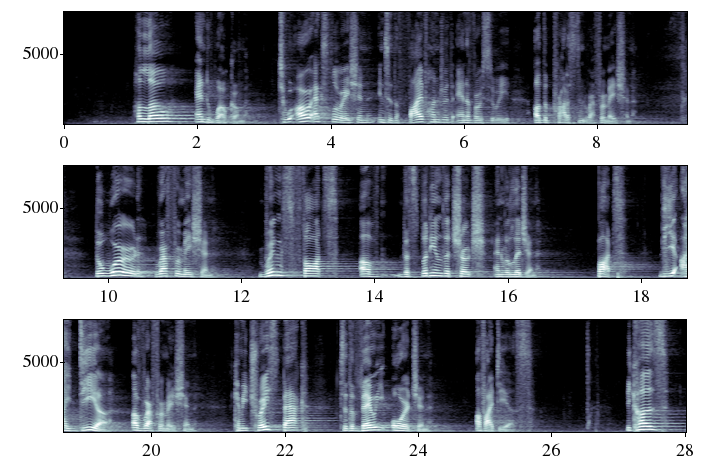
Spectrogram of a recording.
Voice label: narration

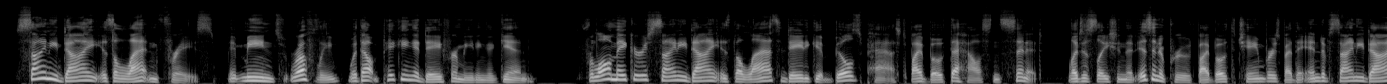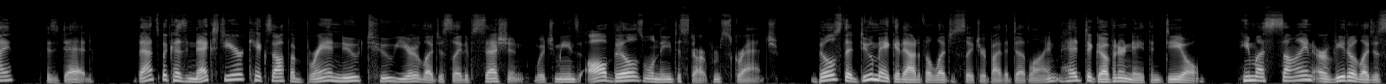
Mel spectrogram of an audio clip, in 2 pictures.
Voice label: spot; Sine Die

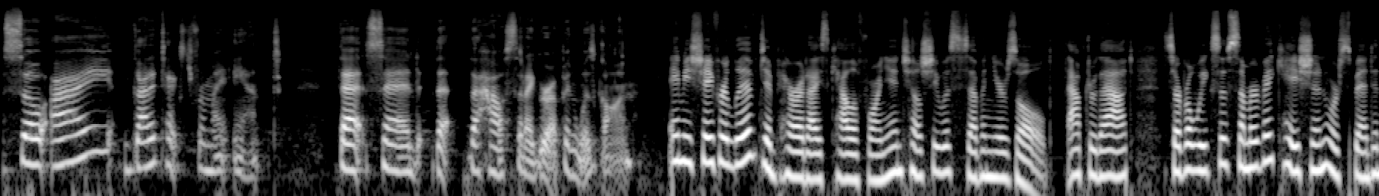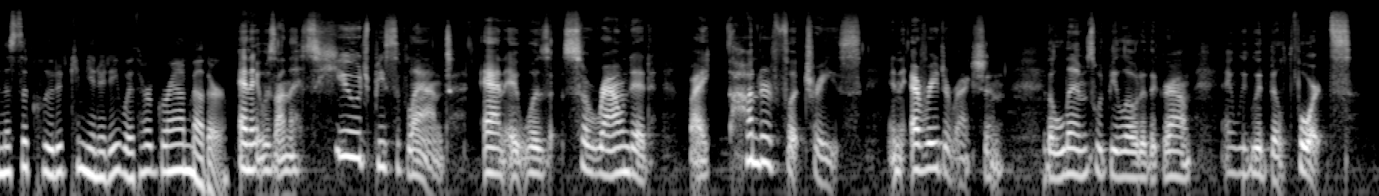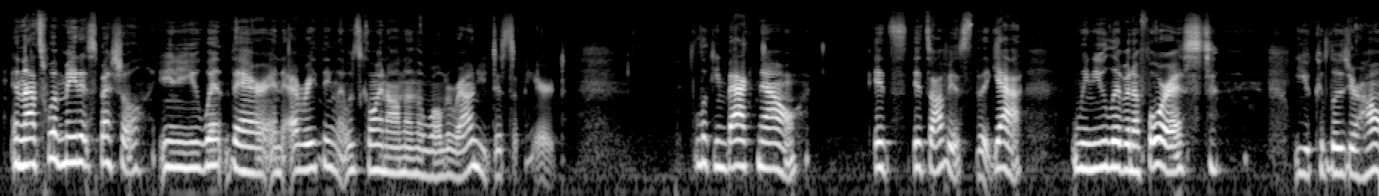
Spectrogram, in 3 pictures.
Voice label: narration

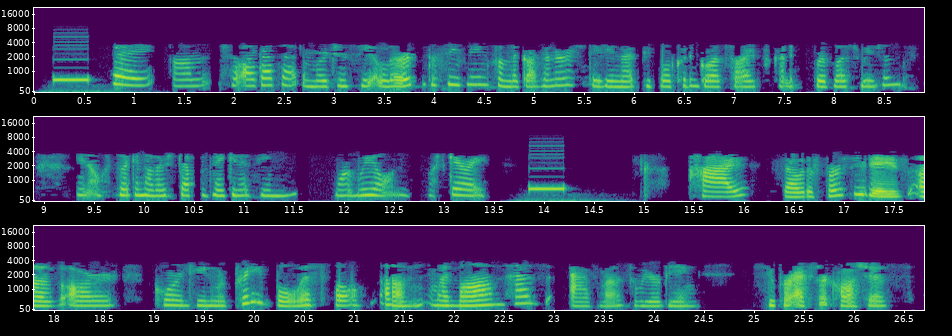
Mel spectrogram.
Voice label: corona voicemail

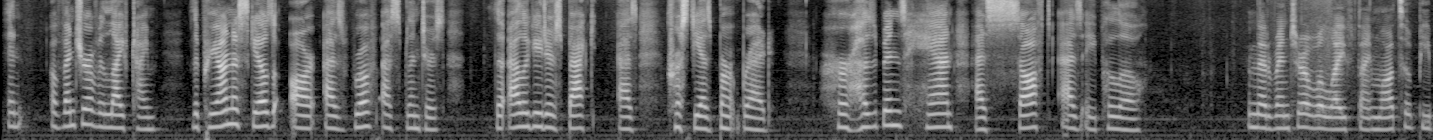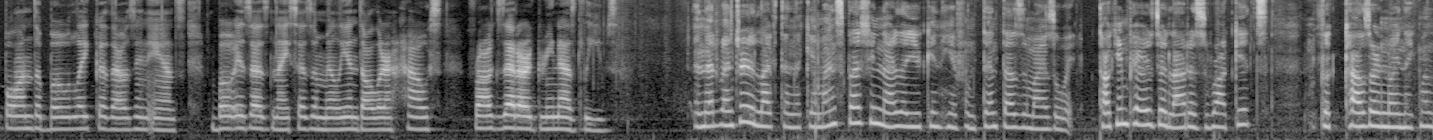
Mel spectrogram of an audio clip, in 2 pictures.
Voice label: voices group

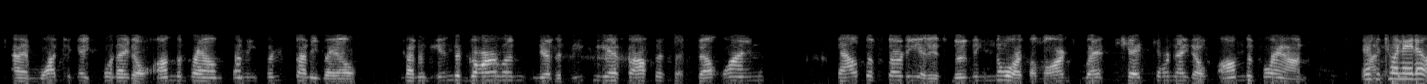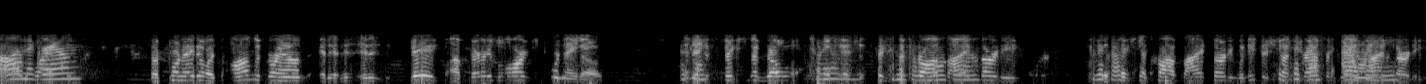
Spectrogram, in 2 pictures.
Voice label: tornado 911 calls

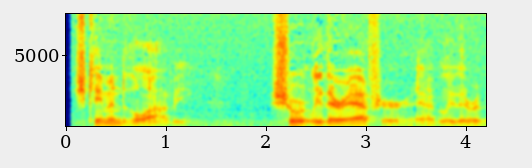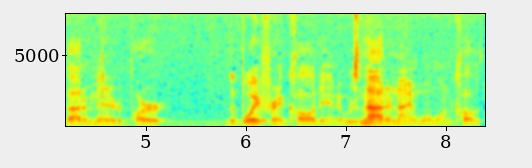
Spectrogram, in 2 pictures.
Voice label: 911 call

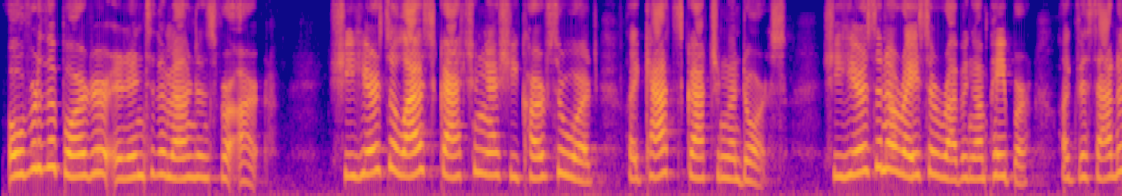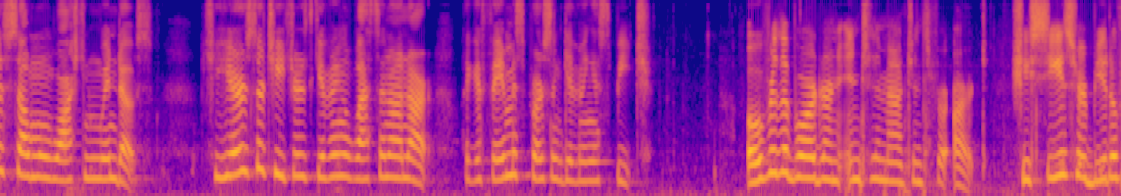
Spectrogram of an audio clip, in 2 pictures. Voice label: voices group

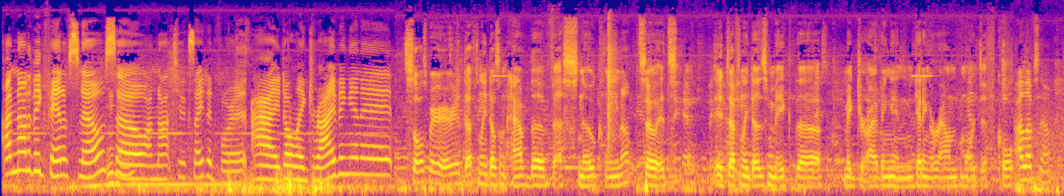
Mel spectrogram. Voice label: vox pop; snow

